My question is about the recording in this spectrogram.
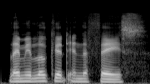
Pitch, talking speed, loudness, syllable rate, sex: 135 Hz, 280 wpm, -18 LUFS, 5.3 syllables/s, male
